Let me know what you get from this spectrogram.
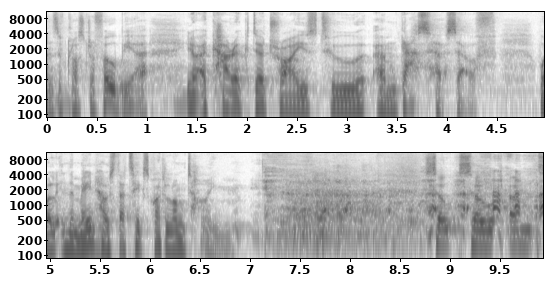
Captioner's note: laughter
